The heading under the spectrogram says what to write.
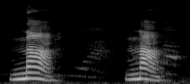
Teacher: ujung lidah bagian kepala lisan bertemu dengan langit-langit dekat gigi seri atas. Keluar dari sini adalah huruf nun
